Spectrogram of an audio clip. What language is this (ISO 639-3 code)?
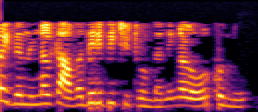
mal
